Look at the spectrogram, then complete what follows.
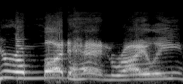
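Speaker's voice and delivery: play-acted, high heckling yell. Recalling the man behind them in the crowd at a game: retelling a heckler's yell. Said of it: "the dude behind me yells".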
